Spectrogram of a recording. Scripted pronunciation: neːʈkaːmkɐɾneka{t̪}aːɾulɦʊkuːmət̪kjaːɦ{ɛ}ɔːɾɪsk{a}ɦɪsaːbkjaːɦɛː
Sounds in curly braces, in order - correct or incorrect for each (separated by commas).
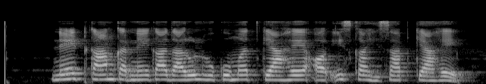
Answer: incorrect, correct, correct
